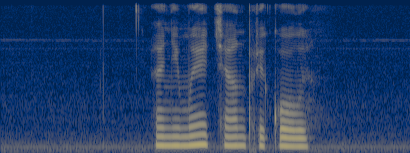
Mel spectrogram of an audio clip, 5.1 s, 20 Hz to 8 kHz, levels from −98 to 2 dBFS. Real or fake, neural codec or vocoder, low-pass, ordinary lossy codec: real; none; 7.2 kHz; none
